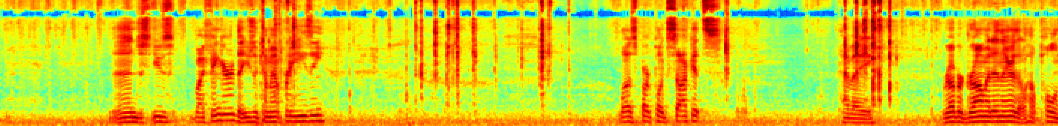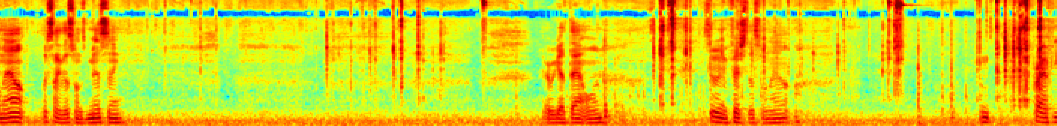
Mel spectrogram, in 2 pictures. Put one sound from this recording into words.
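Small metal and plastic parts click and rattle under working hands.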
